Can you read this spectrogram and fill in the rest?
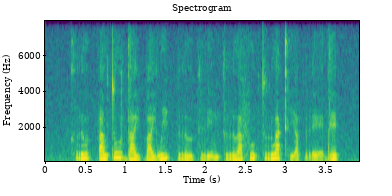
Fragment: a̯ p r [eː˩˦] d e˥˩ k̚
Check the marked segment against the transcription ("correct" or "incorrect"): correct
